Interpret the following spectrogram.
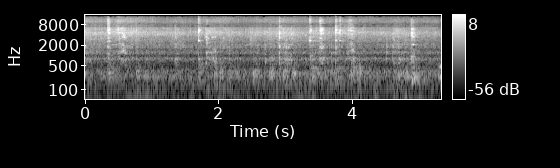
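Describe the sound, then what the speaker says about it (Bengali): Onions fry in a pan with salt and turmeric, giving a soft, continuous sizzle, while a utensil scrapes and knocks against the pan in irregular bursts as they are stirred. Nobody speaks. "পেঁয়াজটা ভালো করে ভাজা ভাজা করে নেব।"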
